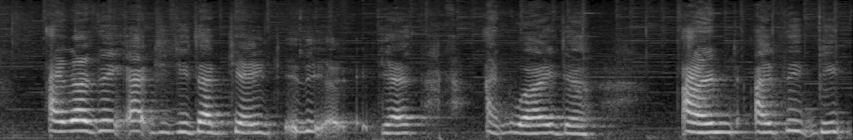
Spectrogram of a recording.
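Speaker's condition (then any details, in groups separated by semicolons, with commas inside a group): Cerebral palsy; affects speech and movement; speech impediment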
